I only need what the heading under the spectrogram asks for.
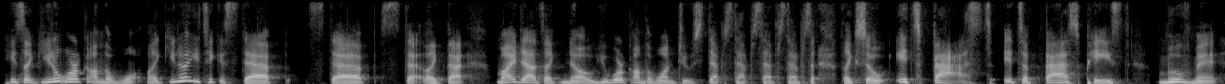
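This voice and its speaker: A woman hosting a casual interview, telling stories quickly and with lively energy, with frequent "like" fillers. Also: mid-range voice. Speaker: podcast host.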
